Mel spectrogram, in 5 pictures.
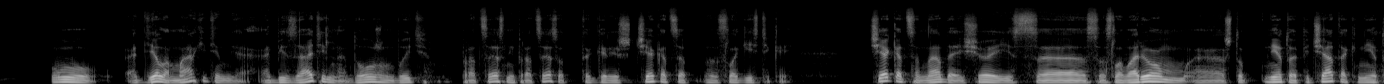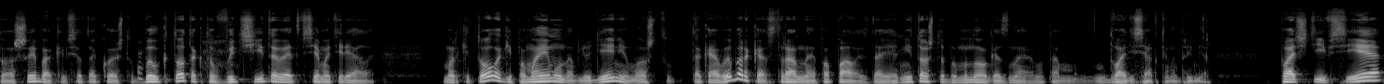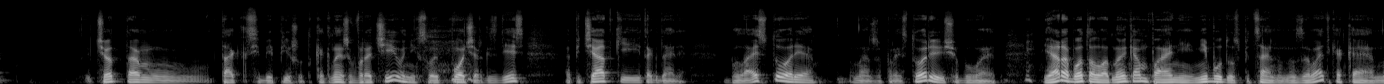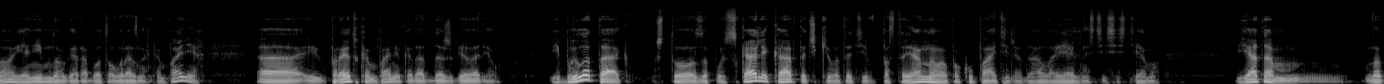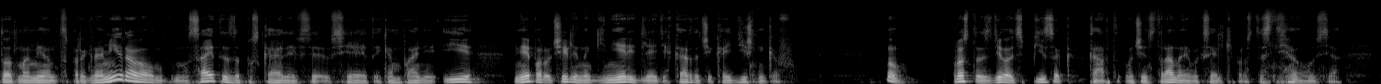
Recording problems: none

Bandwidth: 17.5 kHz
